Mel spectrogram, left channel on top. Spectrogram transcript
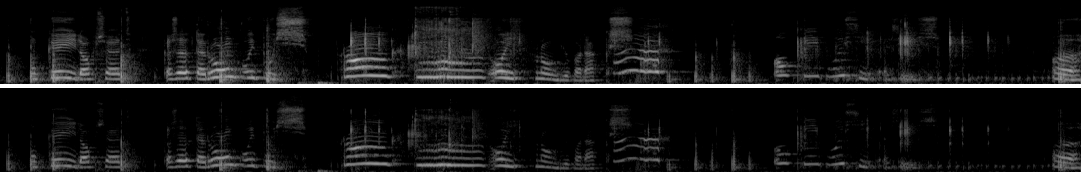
lapsed. Kas olete rong või buss? Rong. Oi, rong juba läks. Okei, bussiga siis.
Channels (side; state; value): right; quieter; 7.3 dB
